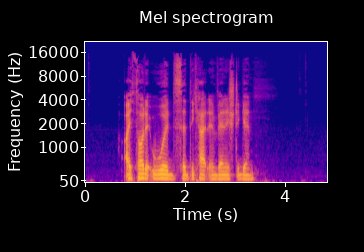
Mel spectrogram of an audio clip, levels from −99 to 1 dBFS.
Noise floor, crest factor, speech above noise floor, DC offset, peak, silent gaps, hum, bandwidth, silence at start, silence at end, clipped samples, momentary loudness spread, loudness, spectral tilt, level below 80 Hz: -69 dBFS; 18 dB; 51 dB; under 0.1%; -2 dBFS; none; none; 15.5 kHz; 0.8 s; 1.45 s; under 0.1%; 6 LU; -19 LUFS; -6.5 dB/octave; -46 dBFS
